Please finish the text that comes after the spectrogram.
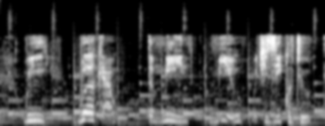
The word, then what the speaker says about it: mu: work out the mean mu which is equal to n multiplied by P so remember this symbol here is a Greek letter and we pronounce it as Mu and this is the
